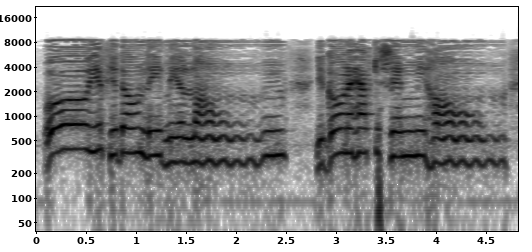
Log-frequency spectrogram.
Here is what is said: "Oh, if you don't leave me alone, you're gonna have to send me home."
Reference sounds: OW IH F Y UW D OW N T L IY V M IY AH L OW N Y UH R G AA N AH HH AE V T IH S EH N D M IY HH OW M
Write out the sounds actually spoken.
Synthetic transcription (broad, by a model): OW IH F Y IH D OW N T L IY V M IY AH L OW N Y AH R G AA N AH HH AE F T IH S EH N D M IY HH OW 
